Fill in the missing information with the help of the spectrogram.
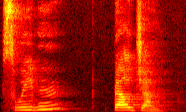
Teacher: So the I and the U sound exactly the same as the E in Sweden.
